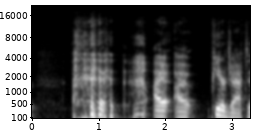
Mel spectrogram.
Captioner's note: laughs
